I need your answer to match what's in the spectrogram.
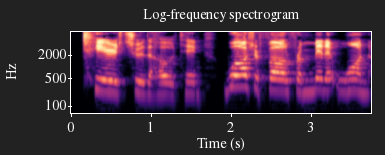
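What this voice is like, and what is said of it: Imitates another person's voice, tight-mouthed. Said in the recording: “Your dad impression there gave him such a mean little tight mouth.”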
